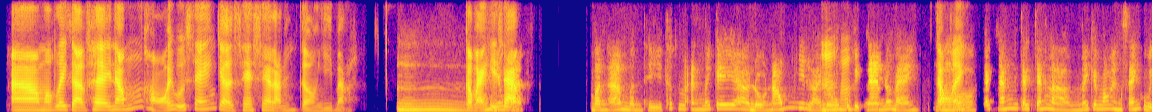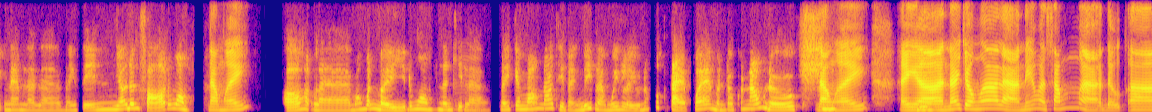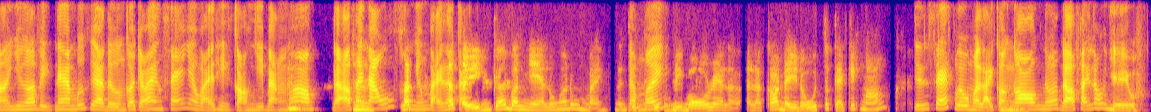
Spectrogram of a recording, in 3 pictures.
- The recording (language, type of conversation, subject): Vietnamese, unstructured, Giữa ăn sáng ở nhà và ăn sáng ngoài tiệm, bạn sẽ chọn cách nào?
- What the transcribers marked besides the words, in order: tapping; laugh; laughing while speaking: "nấu nhiều"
